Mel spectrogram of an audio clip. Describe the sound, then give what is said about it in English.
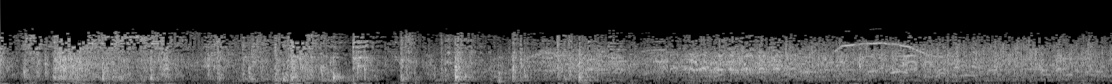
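A stack of dishes being washed in a restaurant kitchen crashes, a long, loud clattering of dishes smashing and tumbling for several seconds, then a steadier murmuring wash of sound with a brief rising whistle near the end. “Wait until Mr. Melonhead sees all those broken dishes.”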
